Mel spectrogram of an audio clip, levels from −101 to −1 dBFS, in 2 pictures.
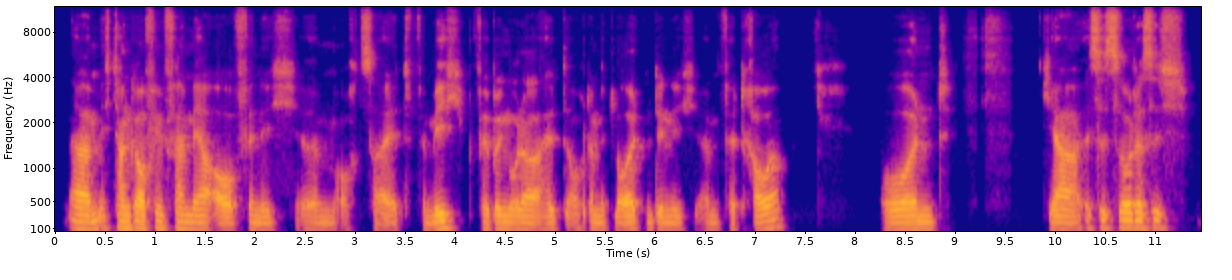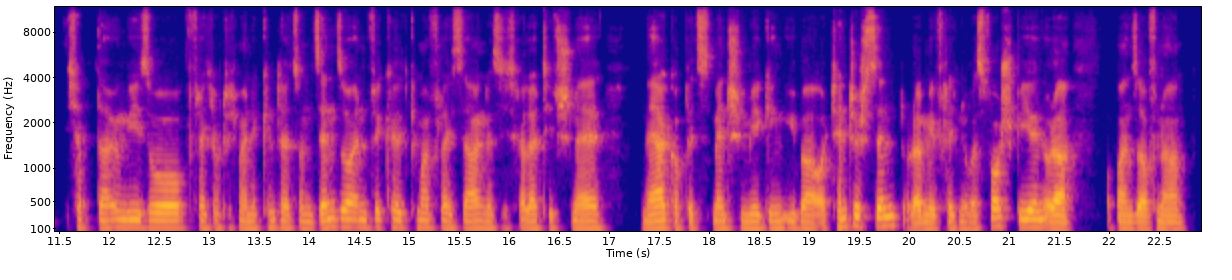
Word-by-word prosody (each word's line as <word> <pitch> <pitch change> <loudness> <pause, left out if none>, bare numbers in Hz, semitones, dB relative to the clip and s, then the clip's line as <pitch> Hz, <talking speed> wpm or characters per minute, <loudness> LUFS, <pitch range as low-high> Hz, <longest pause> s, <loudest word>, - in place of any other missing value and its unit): ähm, 105 -1 +5
ich - - -5
tanke 105 +1 +3
auf 100 +1 +3
jeden 105 -2 0
Fall 100 0 0
mehr 100 -1 +3
auf, 95 0 +2
wenn 95 -1 -2
ich, 90 0 -6
ähm, 95 -1 -5
auch - - -11
Zeit - - -3
für - - -10
mich 105 +3 +1
verbringe 100 0 0
oder 95 -1 +3
halt 95 0 -4
auch - - -6
dann 95 - -4
mit 95 - -6
Leuten, 95 0 +1
denen 95 0 -1
ich, 95 0 -8
ähm, 95 0 -9
vertraue. 110 +8 0 0.9
Und, 95 0 +1 0.9
ja, 95 0 +3
es - - +1
ist 110 -1 +4
so, 115 -1 +5
dass 115 0 +4
ich 110 -1 -1 0.3
ich - - -5
habe 115 0 -7
da 110 -1 0
irgendwie 115 0 0
so, 110 0 +3
vielleicht 105 0 -6
auch 105 - -8
durch 105 0 -10
meine 105 -2 -4
Kindheit, 110 -1 -5
so 100 - -6
'n 100 -1 -6
Sensor 120 +3 +2
entwickelt, 115 0 -4
kann - - -13
man 110 0 -2
vielleicht 105 -1 -4
sagen, 110 -1 -1
dass 105 0 -5
ich 100 +1 -11
relativ 105 0 -2
schnell 110 -1 0 0.3
merke, 110 +2 +3
ob 105 - -15
jetzt 105 +1 -3
Menschen 105 0 -1
mir 105 -1 0
gegenüber 105 -1 -1
authentisch 130 +3 0
sind 140 +1 +2
oder - - +2
mir 100 -1 0
vielleicht 105 0 -4
nur 105 - -4
was - - 0
vorspielen 120 -2 +2
oder 100 -1 +5 0.3
ob - - -16
man 100 -1 +1
so 105 - +4
auf 100 +2 -4
'ner 95 -1 -1
105 Hz, 195 wpm, -24 LUFS, 95-110 Hz, 0.9 s, ähm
